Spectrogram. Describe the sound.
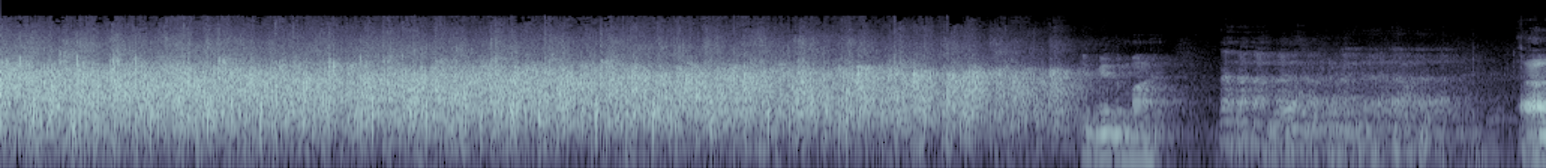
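Audience applause welcomes a speaker to an evening gathering: dense, steady clapping from many hands runs for about seven seconds, then fades out and gives way to quieter talking.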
